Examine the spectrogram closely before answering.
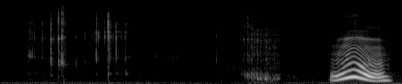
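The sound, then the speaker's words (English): Crunchy bites into a Flamin' Hot Funyuns onion ring chip pulled from a snack bag: a few crisp, crackling crunches, then a quieter chewing burst, ending with a loud hummed voice sound of agreement. “Okay, so I'm like feeling it. It's like an onion ring, like a Funyun kind of chip.”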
